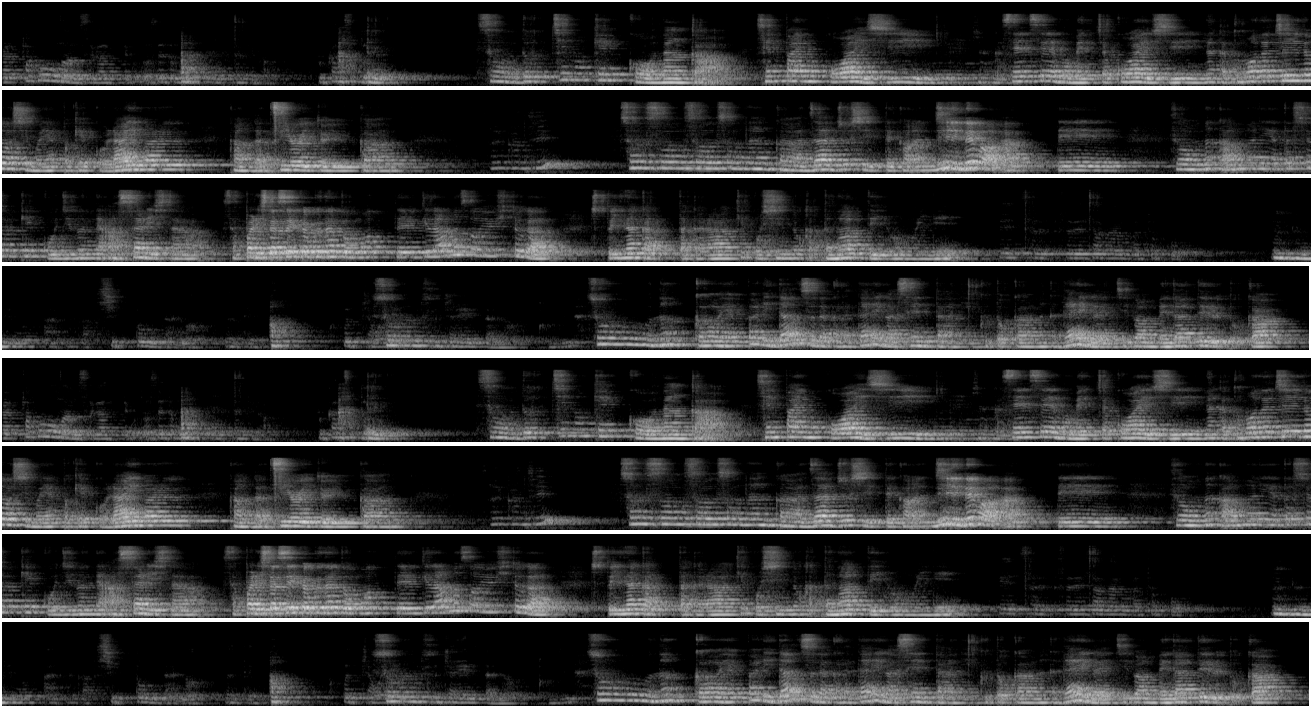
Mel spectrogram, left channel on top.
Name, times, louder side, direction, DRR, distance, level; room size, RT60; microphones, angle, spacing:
voice 1, 0.0-2.7 3.2-4.0 9.2-10.2 12.0-12.5 16.7-16.9 18.0-18.6 19.6-20.2 23.1-23.3 23.6-24.3 24.9-25.1 25.6-26.0 28.6-28.9 35.0-35.1 36.1-38.0 38.9-41.2 41.5-41.9 42.7-44.4 44.7-45.0 45.9-46.2, equal, 25° right, -2 dB, 2.6 m, -39 dB
voice 2, 4.8-7.2 7.5-9.4 9.9-14.9 15.4-17.0 19.3-23.3 23.6-24.2 24.8-28.1 28.4-32.7 32.9-35.7 38.9-39.3 41.9-42.0 43.0-43.8 45.1-51.5 51.7-51.9, equal, 5° right, -5 dB, 1.6 m, -22 dB
14.0 x 7.0 x 2.5 m, 1.2 s
head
